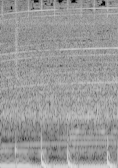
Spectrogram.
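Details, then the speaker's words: Mini grinder after on/off switch replacement: thin, high steady motor whine spinning smoothly with no rattle or grinding; running normally again. "Oke jadi seperti ini Lur Oke sudah nyala dan normal"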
